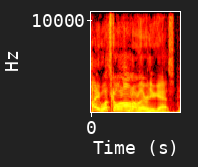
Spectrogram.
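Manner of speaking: high, dopey mock Southern voice; Southern accent. Mocking an opponent in an argument, Southern accent. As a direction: play it dumb in a Southern accent. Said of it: "a Southern accent and lobster hands".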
